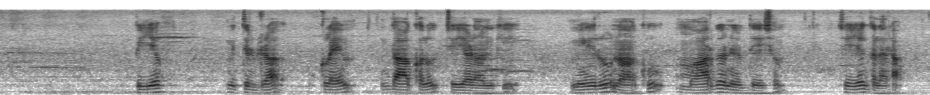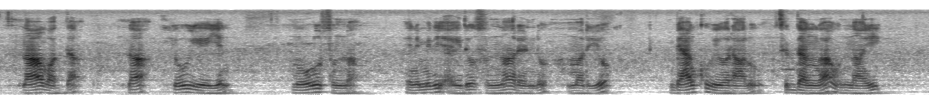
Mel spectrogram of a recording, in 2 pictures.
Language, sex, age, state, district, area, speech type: Telugu, male, 30-45, Telangana, Jangaon, rural, read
